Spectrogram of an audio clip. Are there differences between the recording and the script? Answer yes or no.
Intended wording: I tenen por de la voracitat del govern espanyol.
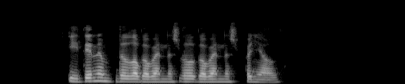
yes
